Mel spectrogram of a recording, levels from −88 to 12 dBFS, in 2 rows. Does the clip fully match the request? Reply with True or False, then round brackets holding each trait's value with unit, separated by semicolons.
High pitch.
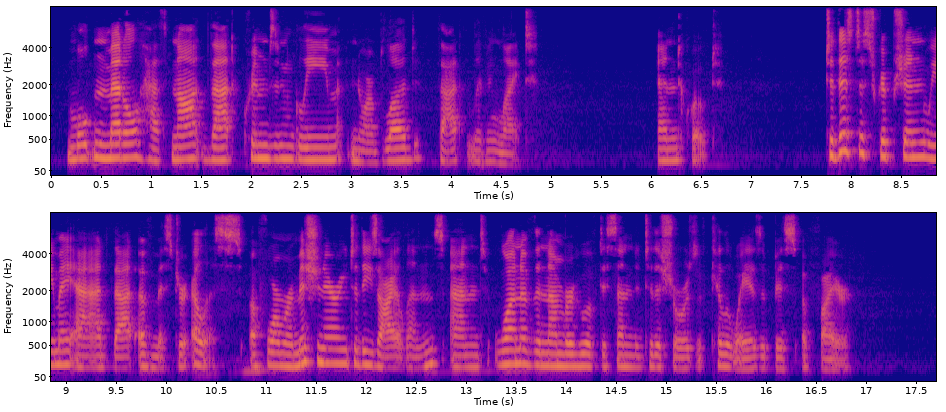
False (180 Hz)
